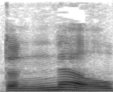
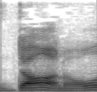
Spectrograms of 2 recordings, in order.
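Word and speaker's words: Donnell: as often as not as for that danelle woman she'll get no dunnelling from me i can assure you the name is donal and always has been the woman is crazy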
